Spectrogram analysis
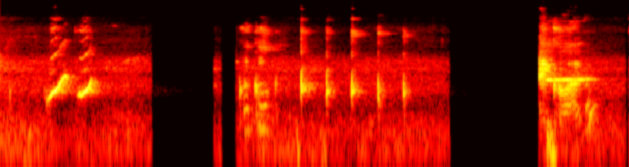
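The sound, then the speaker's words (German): A parrot at Mönchengladbach Tierpark zoo mimics garbled, speech-like words in loud, raspy bursts: two short calls, then a quick run of clipped syllables, and finally a longer screechy utterance after a pause. “Ja, das ist ein Papagei, der komische Wörter von sich gibt.”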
